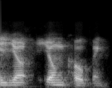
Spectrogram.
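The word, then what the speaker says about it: Jönköping: yolk young shopping okay so say young coping because it's like it has the leather Thursday my last name because we're pronouncing the letters the way we do right not the way you do uh but you guys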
